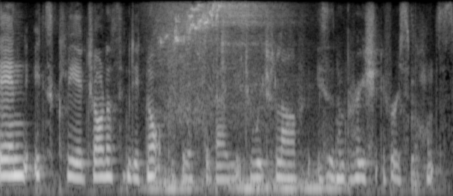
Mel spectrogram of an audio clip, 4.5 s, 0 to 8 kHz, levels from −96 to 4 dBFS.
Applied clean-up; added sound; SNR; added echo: none; Squeak; 3 dB; none.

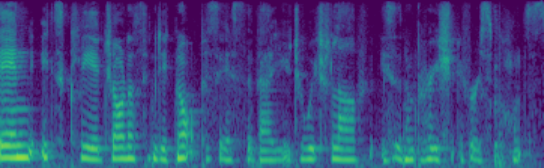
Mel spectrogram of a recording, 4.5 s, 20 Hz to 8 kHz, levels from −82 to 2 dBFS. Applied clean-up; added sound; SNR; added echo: none; none; none; none.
